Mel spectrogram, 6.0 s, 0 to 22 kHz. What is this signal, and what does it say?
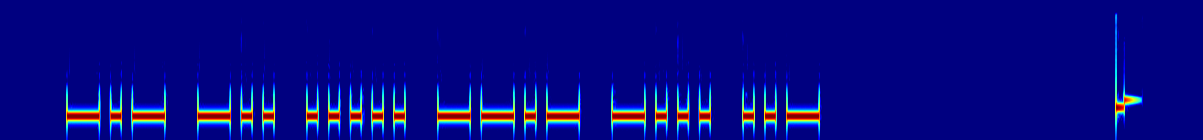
Morse code, heard as a keyed tone, about 22 wpm, 700 Hz. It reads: KD5QBU
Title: USA Call Signs Repeated 3x 22wpm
